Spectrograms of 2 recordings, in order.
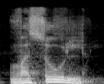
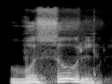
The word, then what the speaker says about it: وصول: غور سے سنیے، وزن۔ تیسرا لفظ ہے وصول۔ یہ غلط تلفظ ہے، درست تلفظ ہے وصول۔ دوبارہ سنیے، وصول۔ بچوں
